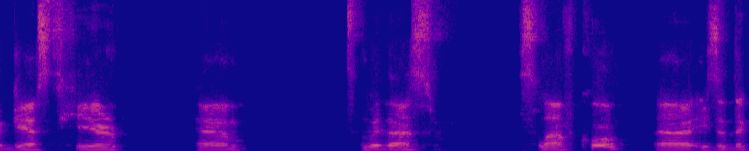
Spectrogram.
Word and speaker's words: Slavko: Slavco, is it the correct way to pronounce?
